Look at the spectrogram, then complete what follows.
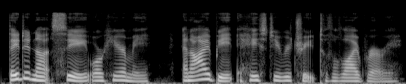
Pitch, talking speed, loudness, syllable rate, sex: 175 Hz, 235 wpm, -19 LUFS, 5.6 syllables/s, female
